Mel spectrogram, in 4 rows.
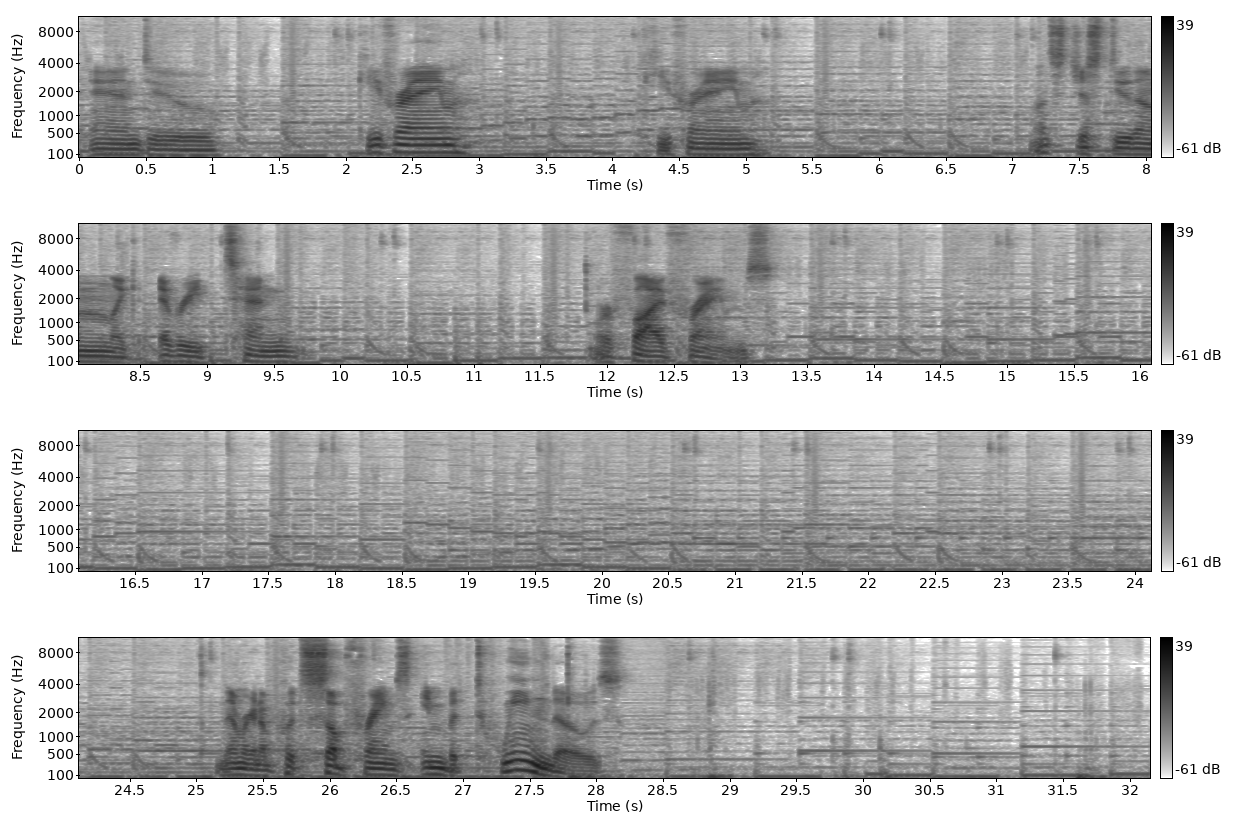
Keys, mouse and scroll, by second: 2.0 click, 3.1 click, 4.2 click, 5.2 click, 6.1 click, 7.1 click, 7.7 click, 9.1 click, 10.4 click, 12.2 click, 13.7 click, 15.0 click, 15.6 click, 16.2-17.3 drag, 17.9 click, 19.6 click, 20.7 click, 21.5 click, 22.9 click, 23.9 click, 25.1 click, 26.3 click, 27.7-28.8 shift+drag, 29.8 click, 31.5 shift+click.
